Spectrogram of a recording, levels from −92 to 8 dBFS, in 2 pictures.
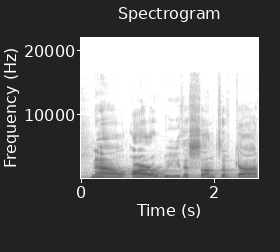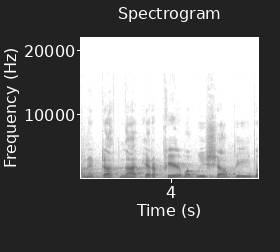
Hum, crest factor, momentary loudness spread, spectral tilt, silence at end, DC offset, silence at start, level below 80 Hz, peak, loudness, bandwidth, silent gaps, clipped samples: none; 18 dB; 9 LU; -5.5 dB/octave; 0 s; under 0.1%; 0 s; -60 dBFS; -18 dBFS; -36 LUFS; 16 kHz; none; under 0.1%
